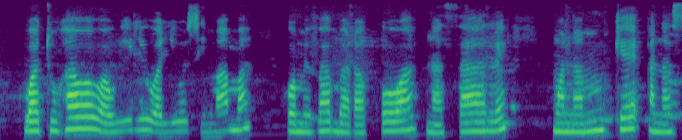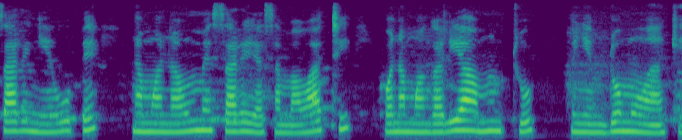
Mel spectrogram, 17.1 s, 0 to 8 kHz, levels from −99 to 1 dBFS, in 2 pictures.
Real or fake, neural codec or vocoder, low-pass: real; none; 7.2 kHz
